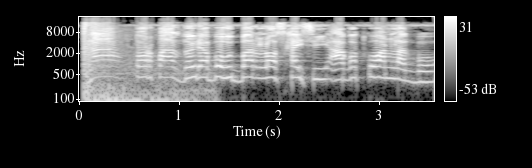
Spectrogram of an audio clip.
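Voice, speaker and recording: A man's voice: very high voice, fairly quick, heavy background noise. A man voicing a grumbling village man in a cartoon, speaking a northern Bengal village dialect and cursing often. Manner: cursing, complaining, lively rural banter. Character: squeaky-voiced village man, grumbling and quick to curse. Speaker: cartoon character.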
